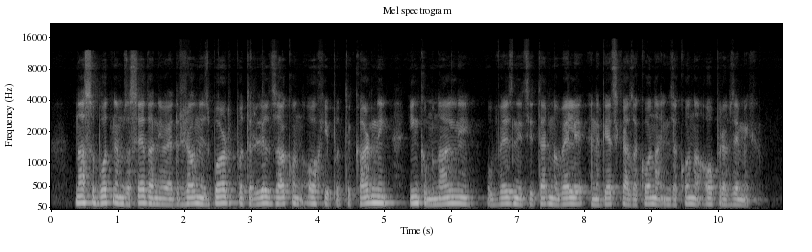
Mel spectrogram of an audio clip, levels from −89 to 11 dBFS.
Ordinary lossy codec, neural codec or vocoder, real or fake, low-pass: Opus, 24 kbps; none; real; 14.4 kHz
